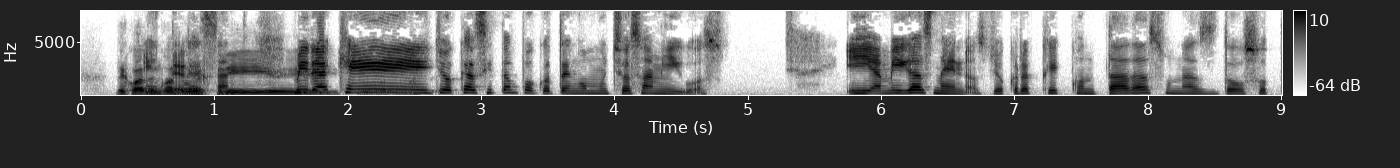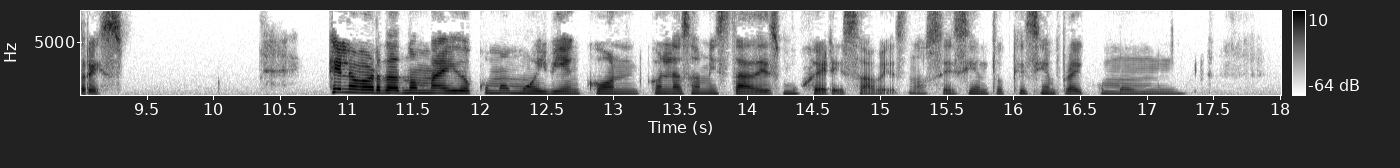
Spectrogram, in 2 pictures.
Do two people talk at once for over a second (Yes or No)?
Yes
